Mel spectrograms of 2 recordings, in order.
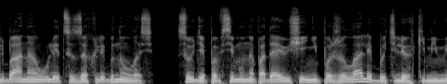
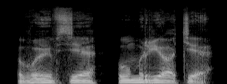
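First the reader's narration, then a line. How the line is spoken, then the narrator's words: Growled. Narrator (Russian): прорычал он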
